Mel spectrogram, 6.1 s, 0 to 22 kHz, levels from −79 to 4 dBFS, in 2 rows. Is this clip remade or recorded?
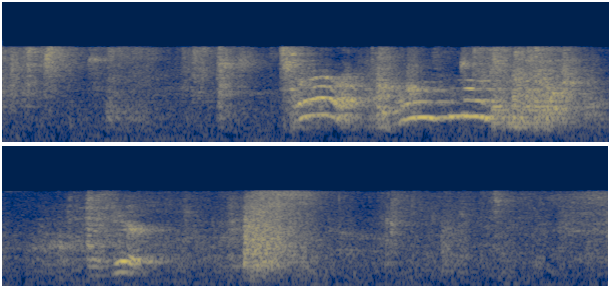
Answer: recorded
